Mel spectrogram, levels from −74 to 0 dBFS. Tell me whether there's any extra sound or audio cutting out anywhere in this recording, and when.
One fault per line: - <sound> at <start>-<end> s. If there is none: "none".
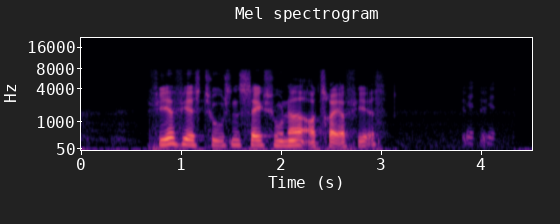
- laugh at 3.8-4.2 s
